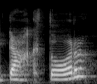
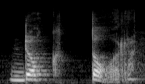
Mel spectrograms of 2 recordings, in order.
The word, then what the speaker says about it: doktor: For example, doktor. You're probably tempted to say doctor, but in Czech it is doktor because we have O.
